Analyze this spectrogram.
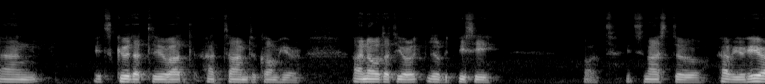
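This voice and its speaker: Speaking with a Finnish accent, a man keeps a moderate pace at medium pitch. The recording is very clean with a silent background. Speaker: interview show host. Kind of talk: interview. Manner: halting.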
